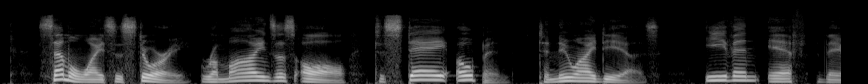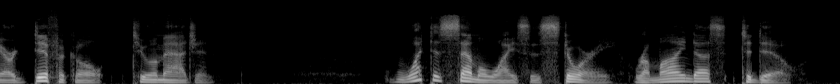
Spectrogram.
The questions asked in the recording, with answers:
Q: What does Semmelweis's story remind us to do?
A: Semmelweis's story reminds us all to stay open to new ideas, even if they are difficult to imagine.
